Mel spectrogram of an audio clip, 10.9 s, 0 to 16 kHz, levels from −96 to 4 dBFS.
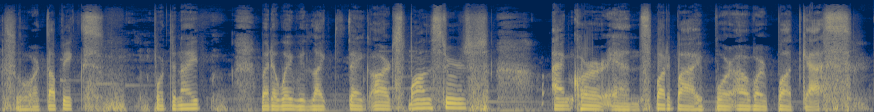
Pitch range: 100-125 Hz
